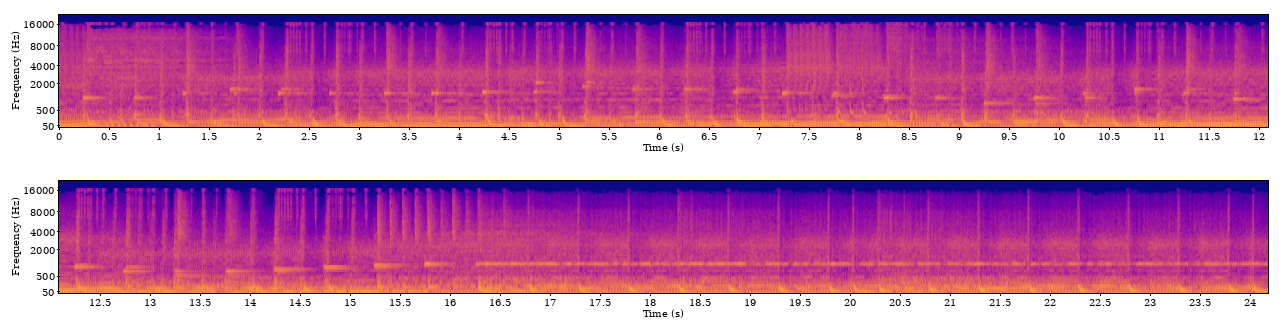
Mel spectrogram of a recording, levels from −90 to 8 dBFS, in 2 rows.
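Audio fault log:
Throughout, doubled audio track: a second full-band copy trails the original by about half a second, roughly 5 dB quieter, with no decay or room colour to it. That's most likely the same feed captured again through a slower path.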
